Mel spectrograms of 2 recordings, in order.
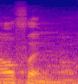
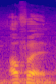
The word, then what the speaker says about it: often: itu bahasa Inggrisnya apa not often bacanya often enggak pakai t you can check it in your Google Translate right ofen takutnya ketukar sama yang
